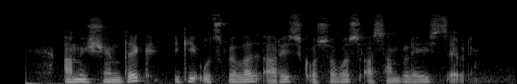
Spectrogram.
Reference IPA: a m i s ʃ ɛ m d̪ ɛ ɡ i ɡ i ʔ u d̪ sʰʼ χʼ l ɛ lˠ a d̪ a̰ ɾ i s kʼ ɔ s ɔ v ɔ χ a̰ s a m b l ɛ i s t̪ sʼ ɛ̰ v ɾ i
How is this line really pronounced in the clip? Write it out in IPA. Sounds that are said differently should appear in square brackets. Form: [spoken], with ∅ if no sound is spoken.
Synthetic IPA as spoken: a m i s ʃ ɛ m d̪ ɛ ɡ i ɡ i ʔ u [t̪] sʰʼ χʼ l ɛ lˠ a d̪ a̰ ɾ i s kʼ ɔ s ɔ v ɔ [s] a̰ s a m b l ɛ i s t̪ sʼ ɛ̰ v ɾ i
